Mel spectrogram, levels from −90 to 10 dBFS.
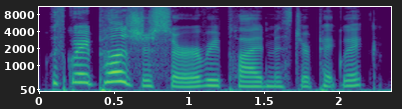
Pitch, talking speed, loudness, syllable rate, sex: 230 Hz, 180 wpm, -20 LUFS, 5.4 syllables/s, female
